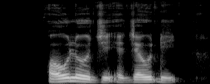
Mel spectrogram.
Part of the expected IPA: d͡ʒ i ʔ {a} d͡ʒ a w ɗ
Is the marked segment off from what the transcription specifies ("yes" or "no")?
yes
